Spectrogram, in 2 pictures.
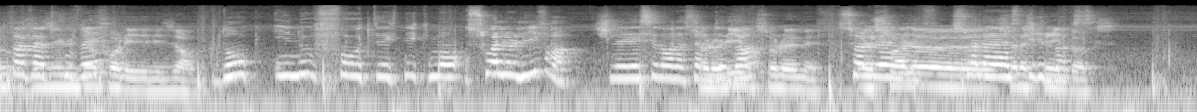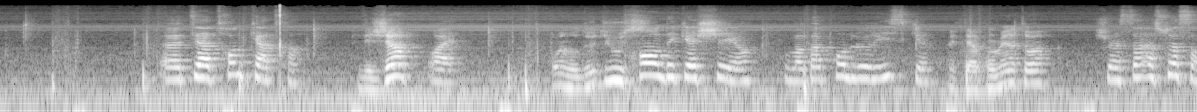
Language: French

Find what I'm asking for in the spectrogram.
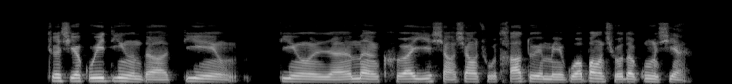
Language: Chinese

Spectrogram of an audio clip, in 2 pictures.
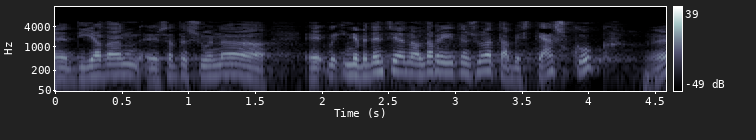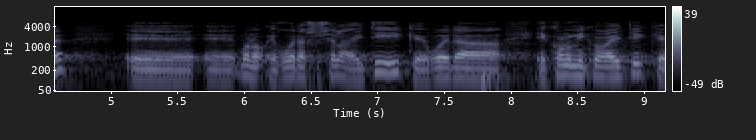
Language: Basque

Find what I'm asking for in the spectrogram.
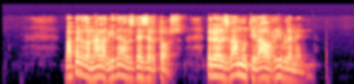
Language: Catalan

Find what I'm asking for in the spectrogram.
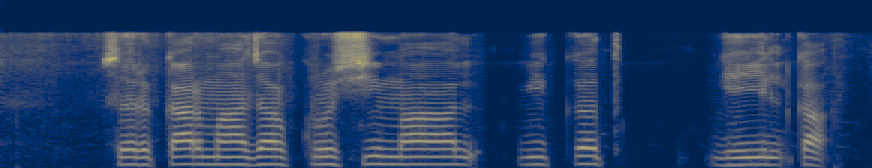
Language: Marathi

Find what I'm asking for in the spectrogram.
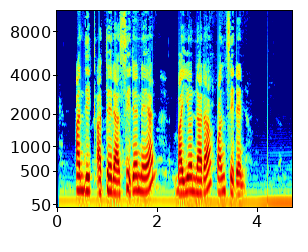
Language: Basque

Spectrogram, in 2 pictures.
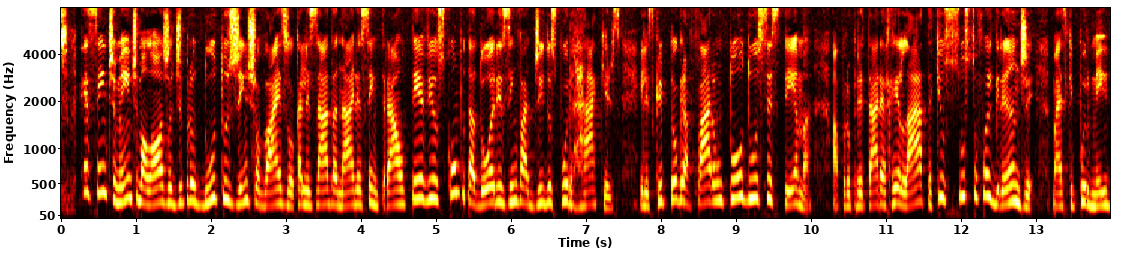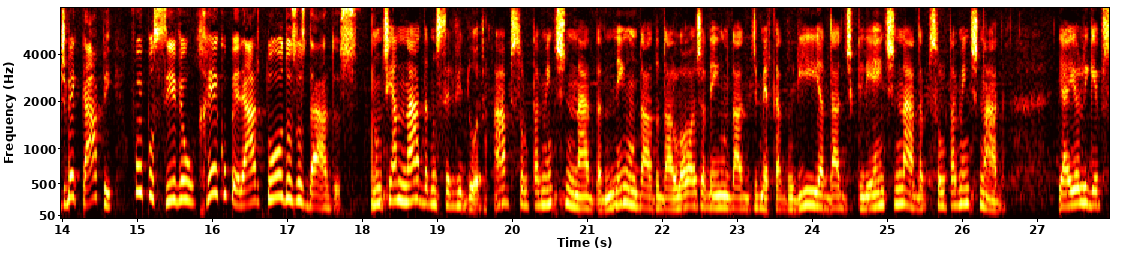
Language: Portuguese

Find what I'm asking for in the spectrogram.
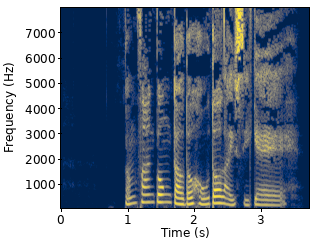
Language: Cantonese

